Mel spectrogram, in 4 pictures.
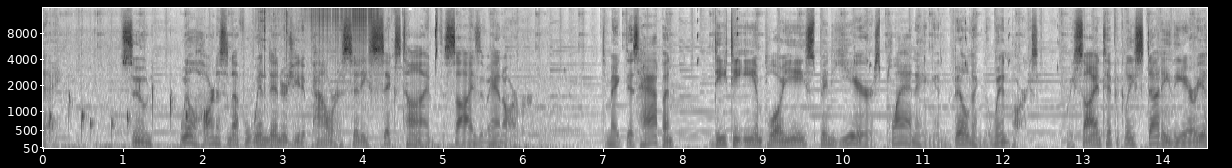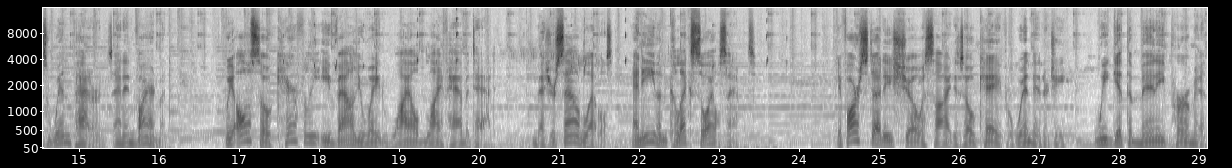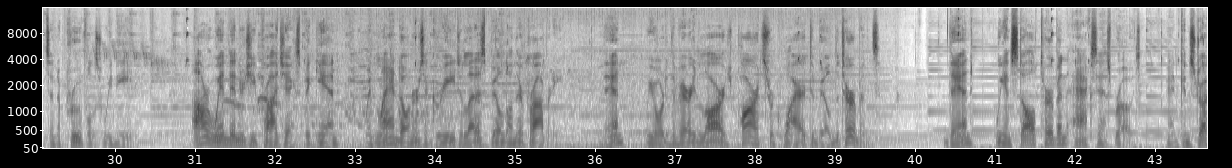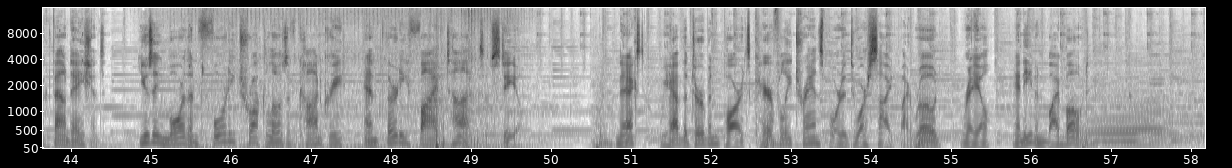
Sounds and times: Speech: 0.0 - 0.2, 1.0 - 6.1, 7.0 - 16.2, 16.8 - 23.5, 24.5 - 30.3, 31.0 - 39.6, 40.4 - 49.8, 50.8 - 56.8
Music: 0.0 - 58.1.

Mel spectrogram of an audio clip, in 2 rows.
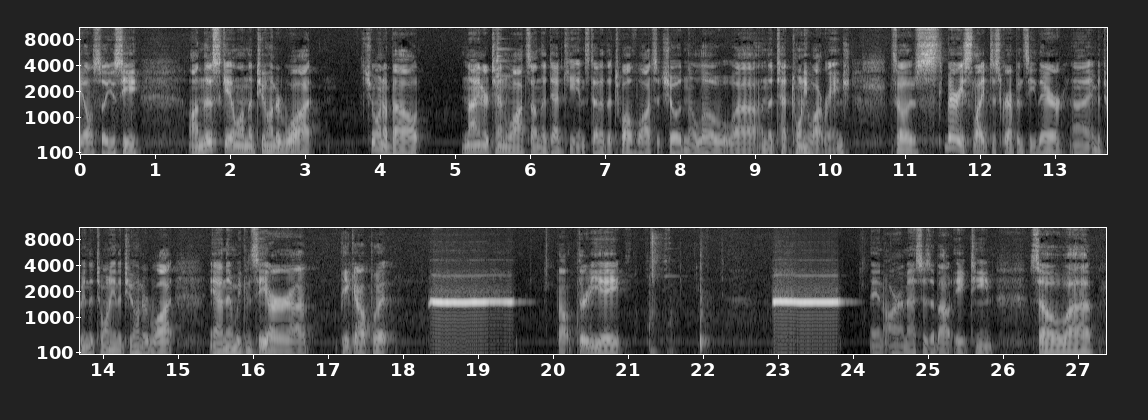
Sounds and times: Whistling: 18.3 - 19.8, 22.9 - 24.2.

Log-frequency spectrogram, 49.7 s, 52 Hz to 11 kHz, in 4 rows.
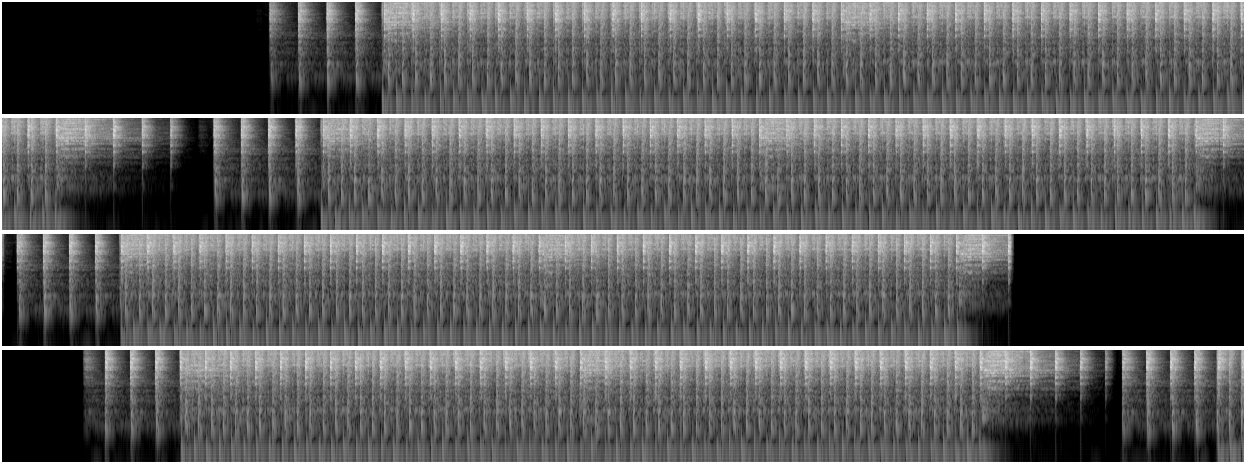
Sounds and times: Music: 2.6 - 35.0, 38.1 - 49.6.

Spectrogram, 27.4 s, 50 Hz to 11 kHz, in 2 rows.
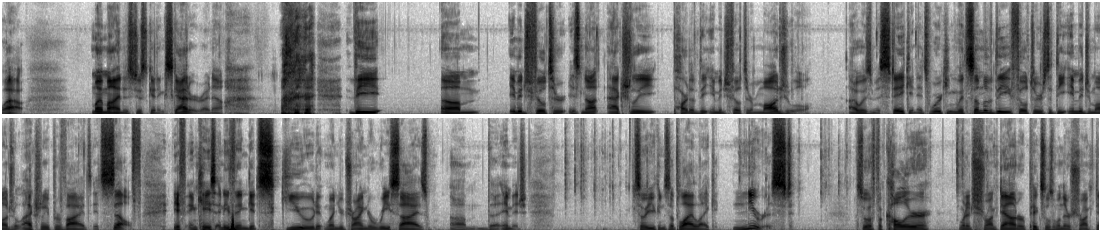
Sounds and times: Speech: 0.0 - 0.3, 1.1 - 2.8, 3.6 - 4.8, 5.5 - 20.4, 21.6 - 23.7, 24.4 - 27.4
Computer keyboard: 20.6 - 21.7, 23.6 - 24.4.

